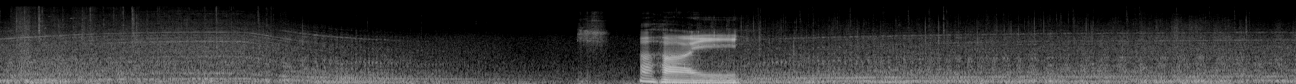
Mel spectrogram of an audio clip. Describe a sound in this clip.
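A vehicle engine hums and revs as it drives along a road.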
